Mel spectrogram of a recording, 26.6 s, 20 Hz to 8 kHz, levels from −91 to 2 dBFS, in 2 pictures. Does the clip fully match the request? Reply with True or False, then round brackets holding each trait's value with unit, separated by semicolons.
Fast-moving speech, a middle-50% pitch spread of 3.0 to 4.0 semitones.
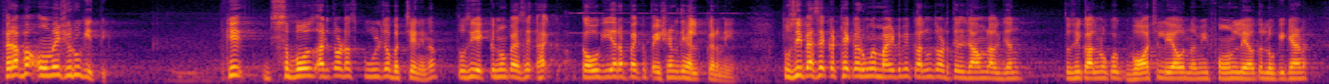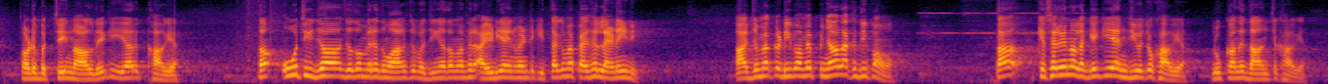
False (245 wpm; 5.1 semitones)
